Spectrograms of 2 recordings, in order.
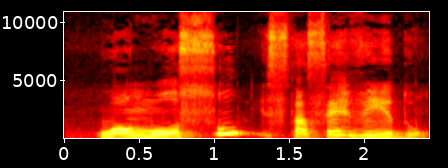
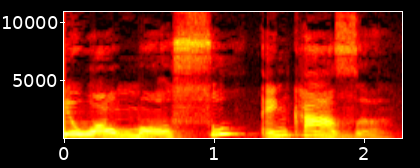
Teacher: O almoço, o substantivo, a gente pronuncia fechado. Eu almoço, o verbo, a gente pronuncia aberto.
